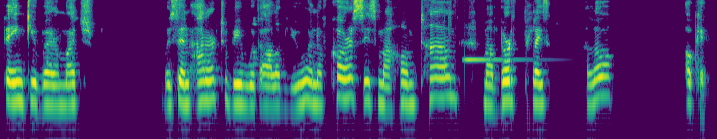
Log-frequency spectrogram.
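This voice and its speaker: Greek-accented woman, mellow and dry. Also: medium pitch, steady tone, measured pace, long pauses, dry recording, poor audio. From Greece. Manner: hesitant, with many fillers and broken phrasing. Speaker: guest speaker. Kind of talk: conference presentation.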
